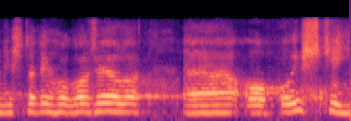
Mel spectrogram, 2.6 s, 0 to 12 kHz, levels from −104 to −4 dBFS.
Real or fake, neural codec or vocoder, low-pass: fake; codec, 16 kHz, 2 kbps, FreqCodec, smaller model; 7.2 kHz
